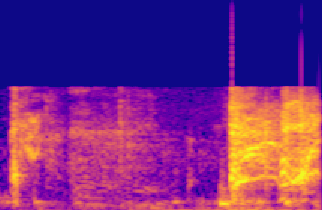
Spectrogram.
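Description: Coughing from a tickle in the throat: a few rough, throaty coughing bursts, a short one at the start and a longer, louder, more voiced one after a brief pause.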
